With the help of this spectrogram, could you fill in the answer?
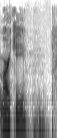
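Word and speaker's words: marque: Nations declare war Grant letters of Mark and reprisal some would pronounce it Marquis and to make rules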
